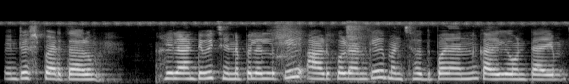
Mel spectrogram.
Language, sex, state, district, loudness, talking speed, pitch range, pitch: Telugu, female, Andhra Pradesh, Srikakulam, -13 LUFS, 95 wpm, 245-270 Hz, 260 Hz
